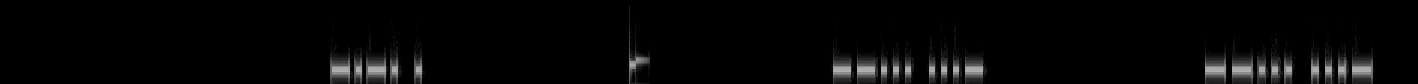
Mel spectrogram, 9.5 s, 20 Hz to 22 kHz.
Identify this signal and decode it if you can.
Morse code, heard as a keyed tone, about 27 wpm, 700 Hz. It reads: CE 7V 7V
